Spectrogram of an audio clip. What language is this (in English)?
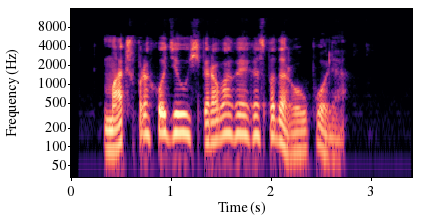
Belarusian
